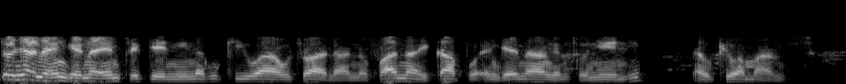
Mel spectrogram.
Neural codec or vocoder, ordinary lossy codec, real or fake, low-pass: none; MP3, 32 kbps; real; 3.6 kHz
